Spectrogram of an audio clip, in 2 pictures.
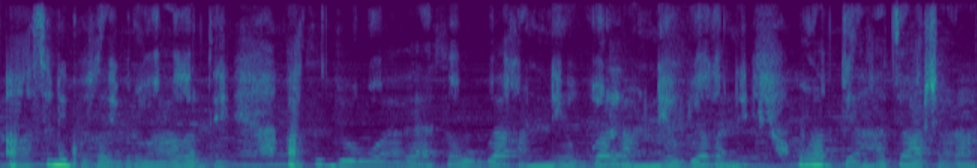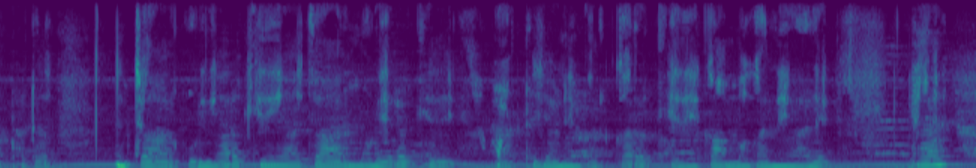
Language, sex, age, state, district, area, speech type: Dogri, female, 30-45, Jammu and Kashmir, Samba, rural, spontaneous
